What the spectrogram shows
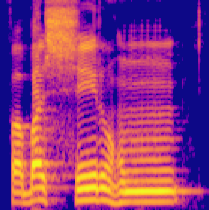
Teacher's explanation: اب را ساکن سے پہلے شین کے نیچے زیر ہے تو یہاں پر یہ را باریک پڑھا جائے گا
